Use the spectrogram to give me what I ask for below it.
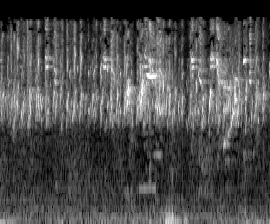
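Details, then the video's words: Goldfinch song used for training a bird to sing: a continuous high, tinkling twitter of quick varied notes that swells around the middle of the clip and carries on without a pause. "The basics of training the goldfinch to sing"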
